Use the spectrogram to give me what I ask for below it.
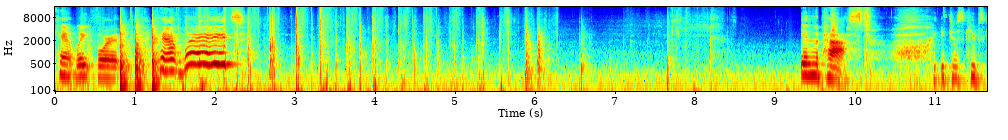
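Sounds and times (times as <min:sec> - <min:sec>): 
speech: 0:00.0 - 0:02.5, 0:09.3 - 0:10.2, 0:11.0 - 0:11.6
moon card deck being shuffled and drawn: 0:01.8 - 0:06.3.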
